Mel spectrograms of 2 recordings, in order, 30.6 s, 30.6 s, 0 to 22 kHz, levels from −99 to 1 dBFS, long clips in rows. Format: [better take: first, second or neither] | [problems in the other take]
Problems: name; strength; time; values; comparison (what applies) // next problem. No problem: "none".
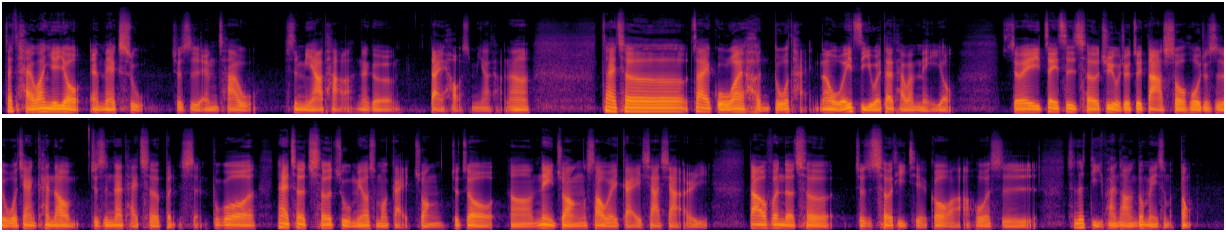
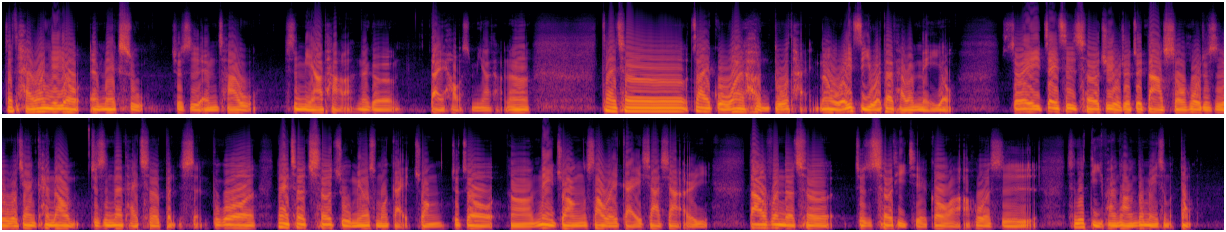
first | distortion; heavy; 7 dB below the speech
